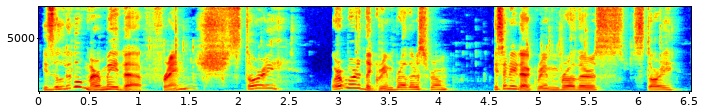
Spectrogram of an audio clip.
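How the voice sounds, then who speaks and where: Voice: mid-range voice, very animated, normal speed, faint music behind. A streamer giving casual let's-play commentary, chatty and laughing often while thinking aloud.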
